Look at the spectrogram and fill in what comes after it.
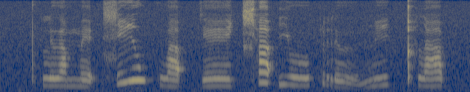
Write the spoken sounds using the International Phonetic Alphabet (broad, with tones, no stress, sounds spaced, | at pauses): pʰ l ɯ˧ a̯ m e˨˩ ʔ s iː˥˩ w k w a˨˩ ʔ k eː˧ t͡ɕʰ a˥˩ ʔ j uː˦˥ p r ɯː˩˦ m iː˦˥ k̚ pʰ l a˥˩ p̚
